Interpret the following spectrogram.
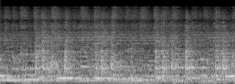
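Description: Live band music with a steady percussion beat, drums and wood-block-like clicks, playing an instrumental stretch without singing.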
